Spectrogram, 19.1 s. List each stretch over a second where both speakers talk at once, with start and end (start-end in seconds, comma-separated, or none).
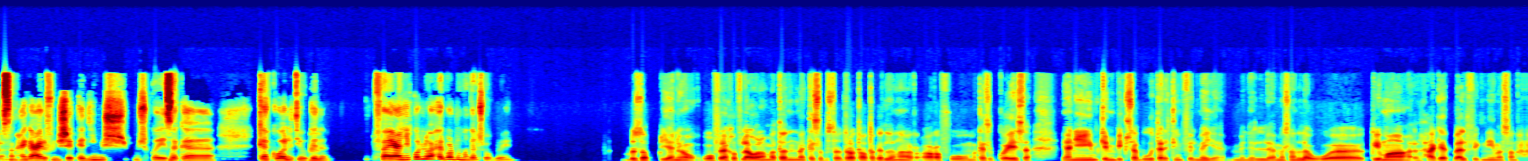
none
